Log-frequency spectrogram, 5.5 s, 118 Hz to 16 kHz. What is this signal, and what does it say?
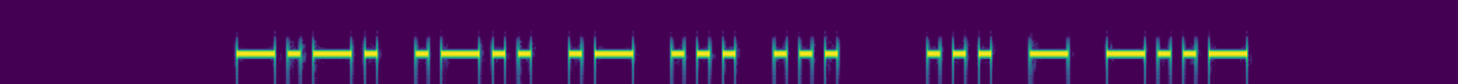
Morse code, heard as a keyed tone, about 25 wpm, 700 Hz. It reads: CLASS STX
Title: Winter Field Day Exchanges 25wpm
